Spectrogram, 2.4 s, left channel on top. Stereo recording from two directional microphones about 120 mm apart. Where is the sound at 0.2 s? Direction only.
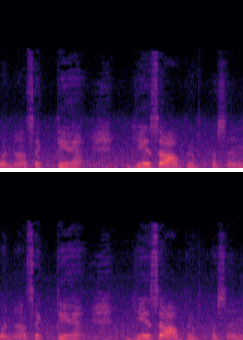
10° left (ahead or behind).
